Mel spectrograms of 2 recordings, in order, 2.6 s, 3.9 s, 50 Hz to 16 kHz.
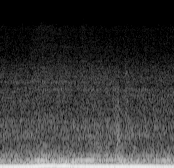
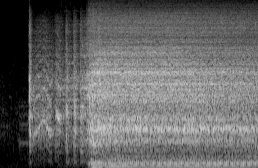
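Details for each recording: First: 1966 Chevy El Camino with LS V8 swap, cold first start: deep rumble holding raised idle with slight surge; owner blames the hanging idle air control valve, only happens at first start each day. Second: 1966 Chevy El Camino with LS V8 swap, after replacing the idle air control valve that caused hard cold starting: starter cranks about a second, fires cleanly, smooth even idle; normal start.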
